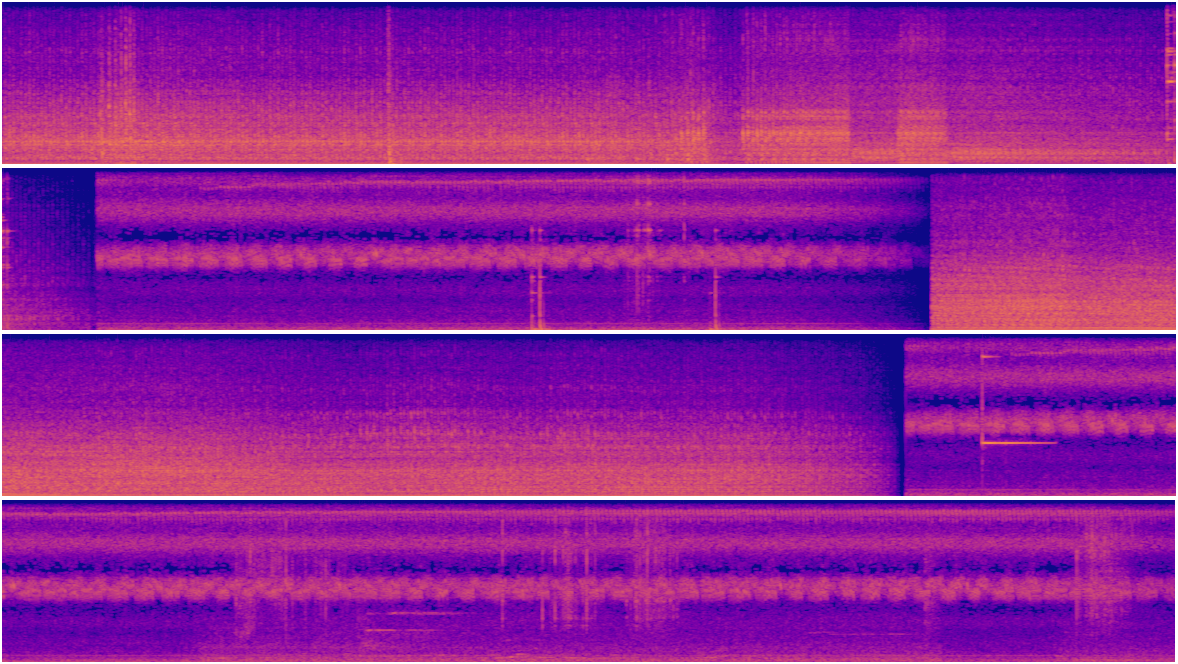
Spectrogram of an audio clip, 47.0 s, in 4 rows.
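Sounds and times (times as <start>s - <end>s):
crickets chirring: 12.7s - 21.0s, 32.5s - 46.9s
small electric motor and gears: 39.6s - 42.3s.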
